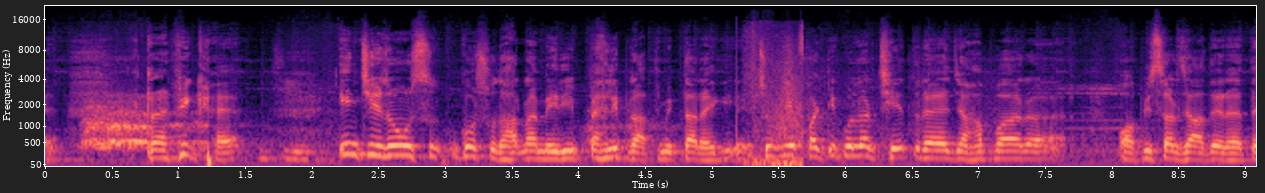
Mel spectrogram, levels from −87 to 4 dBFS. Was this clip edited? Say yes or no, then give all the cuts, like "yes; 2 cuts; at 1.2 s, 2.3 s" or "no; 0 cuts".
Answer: yes; 1 cut; at 5.2 s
